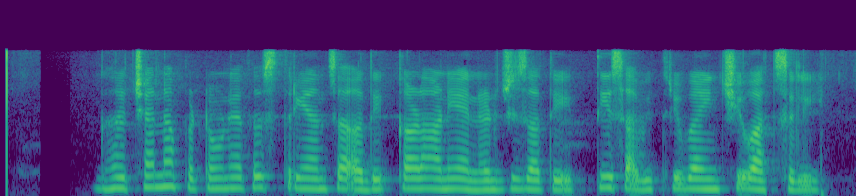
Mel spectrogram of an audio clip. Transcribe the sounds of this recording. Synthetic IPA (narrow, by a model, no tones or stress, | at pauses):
ɡʱəɾt͡ɕanːapəʈəʋɳjat̪əst̪ɾijãnt͡saʔəd̪ʱikːaɭaɽ̃ienəɾd͡ʑiːd͡zat̪et̪iːsa̰ʋit̪ɾiːbaiɲt͡ɕiːʋat͡sliː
